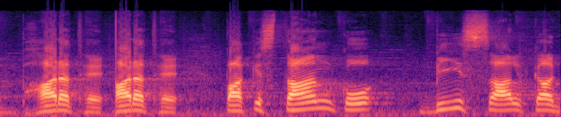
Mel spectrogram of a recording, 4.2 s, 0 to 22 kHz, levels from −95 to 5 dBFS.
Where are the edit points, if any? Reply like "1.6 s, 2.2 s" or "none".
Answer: none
